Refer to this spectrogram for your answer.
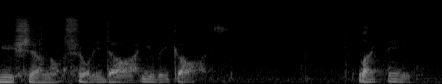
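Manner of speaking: hushed, very quiet, hissing snake voice. A speaker quotes the serpent's words of temptation, in a hissing serpent voice. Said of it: "he comes out with the hiss of the serpent".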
